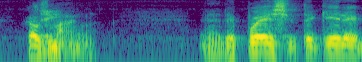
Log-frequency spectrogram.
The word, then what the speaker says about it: Haussmann: En 1853, el día en que Haussmann prestó juramento, como digo, la pronunciación que se usa en París, Haussmann.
